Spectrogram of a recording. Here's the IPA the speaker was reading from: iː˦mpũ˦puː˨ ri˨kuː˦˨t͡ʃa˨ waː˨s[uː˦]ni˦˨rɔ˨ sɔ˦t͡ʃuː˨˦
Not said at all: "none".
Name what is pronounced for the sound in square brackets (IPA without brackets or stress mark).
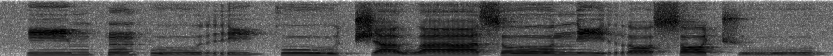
oː˦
